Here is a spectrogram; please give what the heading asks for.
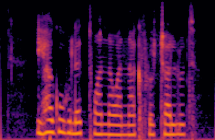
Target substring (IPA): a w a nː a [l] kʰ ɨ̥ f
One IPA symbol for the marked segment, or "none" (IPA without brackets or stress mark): none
